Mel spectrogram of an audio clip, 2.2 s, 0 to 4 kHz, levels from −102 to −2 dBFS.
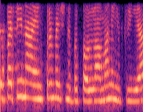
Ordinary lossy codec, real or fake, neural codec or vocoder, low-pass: none; real; none; 3.6 kHz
